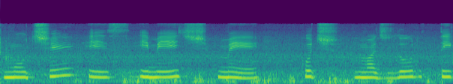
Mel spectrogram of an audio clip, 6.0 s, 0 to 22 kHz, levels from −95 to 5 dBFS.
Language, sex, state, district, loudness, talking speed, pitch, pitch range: Hindi, female, Madhya Pradesh, Dhar, -14 LUFS, 70 wpm, 240 Hz, 235-260 Hz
